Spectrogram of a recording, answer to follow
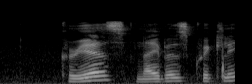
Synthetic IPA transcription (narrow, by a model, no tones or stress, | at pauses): kʰəɹiəz̥neɪbəz̥kʰw̥ɪkʰli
